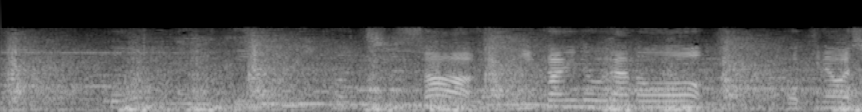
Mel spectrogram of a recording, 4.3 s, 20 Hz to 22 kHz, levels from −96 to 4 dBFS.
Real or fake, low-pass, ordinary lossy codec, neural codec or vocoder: real; none; none; none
